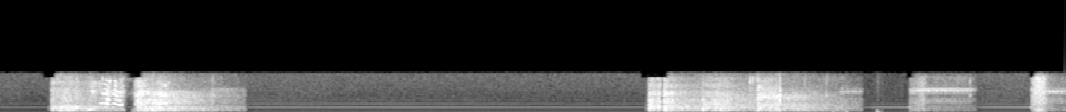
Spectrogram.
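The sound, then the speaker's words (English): Fireworks crackle and pop in two loud bursts separated by a lull, each a rapid flurry of bangs, with a steady low electrical hum running underneath throughout. “Oh, and here I thought that they had set off all their fireworks and they were just waiting for it to get darker.”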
